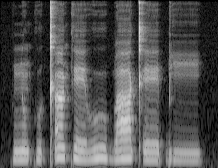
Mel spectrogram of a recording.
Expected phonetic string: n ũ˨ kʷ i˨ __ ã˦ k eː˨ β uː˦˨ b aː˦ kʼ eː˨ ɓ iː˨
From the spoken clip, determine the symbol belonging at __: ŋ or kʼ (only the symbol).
kʼ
